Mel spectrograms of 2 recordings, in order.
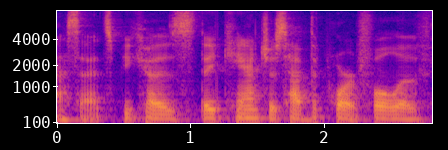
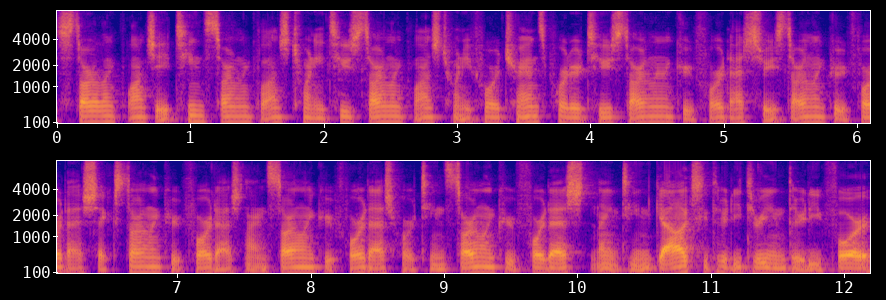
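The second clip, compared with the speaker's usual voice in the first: breathless, nonstop, rapid-fire rattle, all one breath; 4 dB louder than usual. Taking a challenge to rattle off a list all in one breath. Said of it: "I'll try for one breath".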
